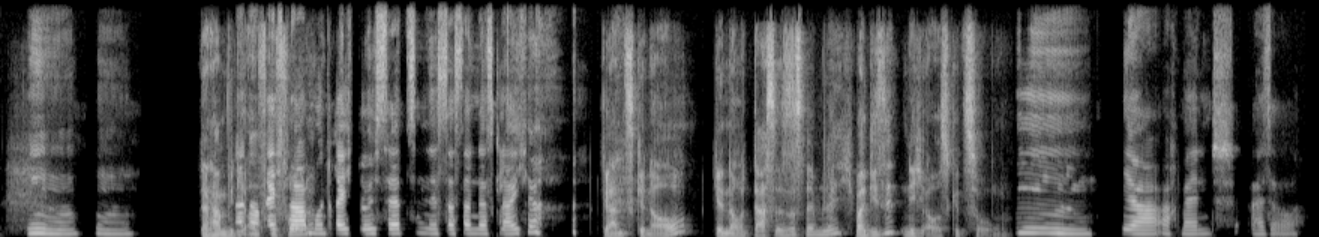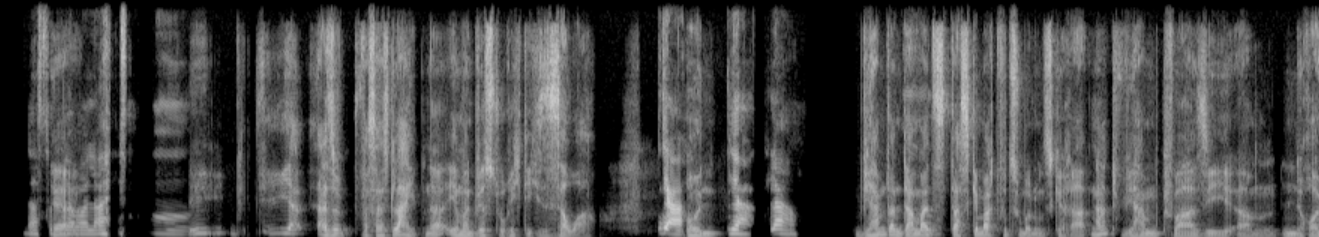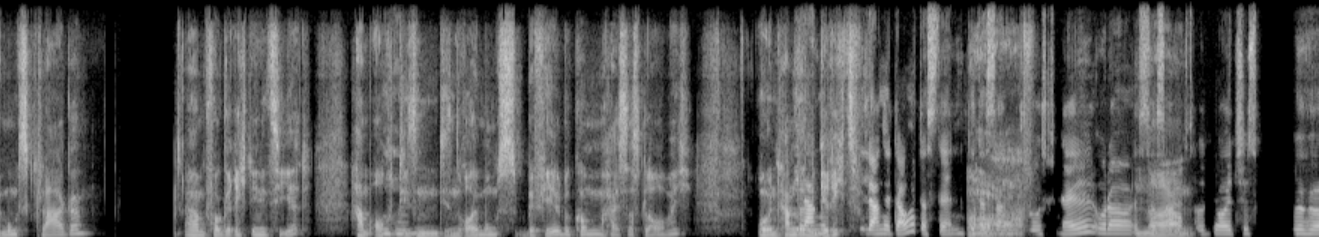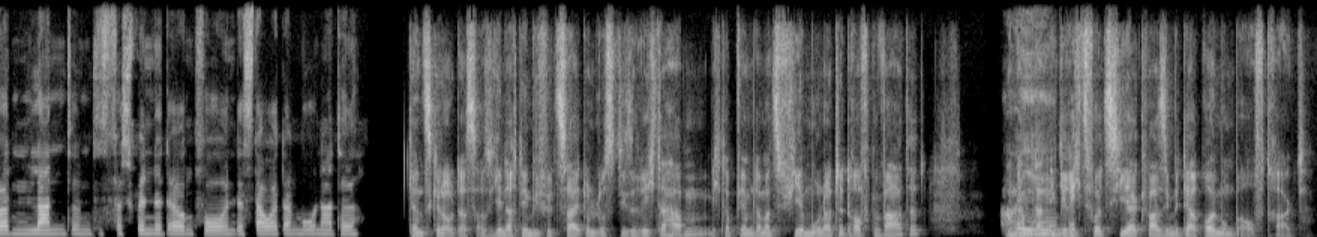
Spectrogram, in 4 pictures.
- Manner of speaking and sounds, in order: chuckle; other background noise; stressed: "sauer"; angry: "Och Nein"
- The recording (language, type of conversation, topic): German, podcast, Würdest du lieber kaufen oder mieten, und warum?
